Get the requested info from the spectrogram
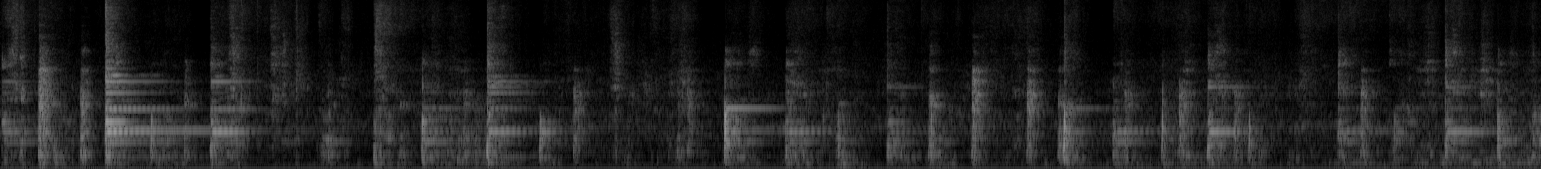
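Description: Wooden spatula stirring a thick spice paste in a metal wok, scraping and knocking against the pan. Background music with plucked guitar-like notes plays over it.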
